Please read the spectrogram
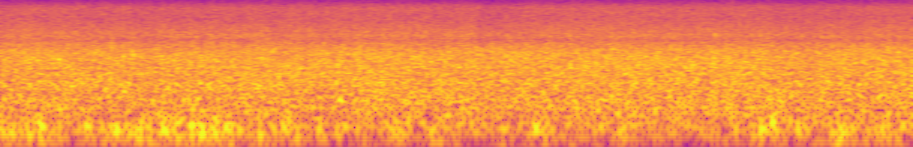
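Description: Steady rush of a waterfall's water pouring and flowing over rocks, an even hiss with no single splashes standing out.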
